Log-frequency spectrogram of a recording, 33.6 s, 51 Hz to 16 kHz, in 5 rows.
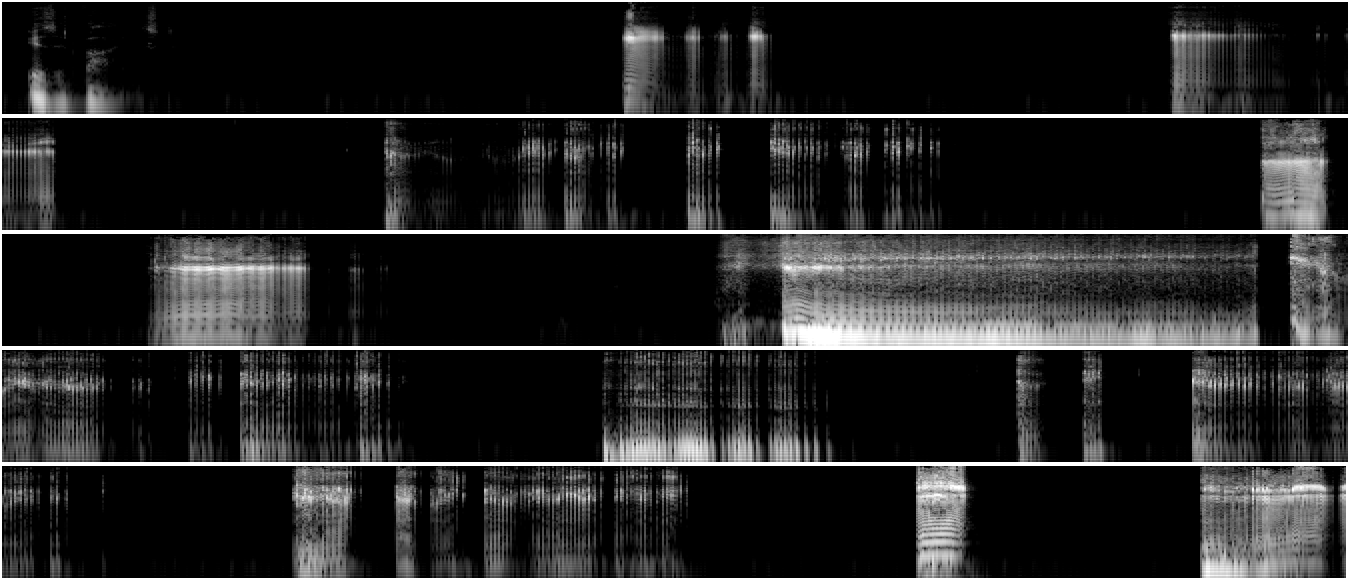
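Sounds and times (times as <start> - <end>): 
speech: 0.1 - 0.9
buzzy sputtering fart noises: 3.1 - 4.0, 5.8 - 7.2, 8.6 - 11.6, 13.0 - 13.5, 14.2 - 15.6, 17.0 - 22.4, 23.2 - 24.5, 25.2 - 27.5, 28.4 - 30.5, 31.5 - 31.9, 32.9 - 33.6.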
